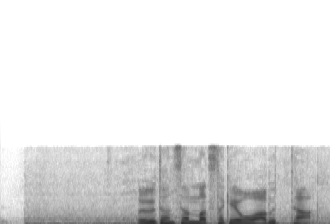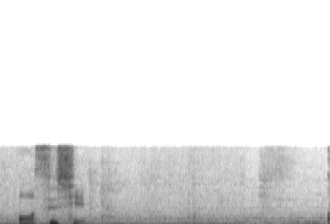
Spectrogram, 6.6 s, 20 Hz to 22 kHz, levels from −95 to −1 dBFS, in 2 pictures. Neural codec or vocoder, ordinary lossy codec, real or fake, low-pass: codec, 16 kHz, 4 kbps, FunCodec, trained on LibriTTS, 50 frames a second; none; fake; none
